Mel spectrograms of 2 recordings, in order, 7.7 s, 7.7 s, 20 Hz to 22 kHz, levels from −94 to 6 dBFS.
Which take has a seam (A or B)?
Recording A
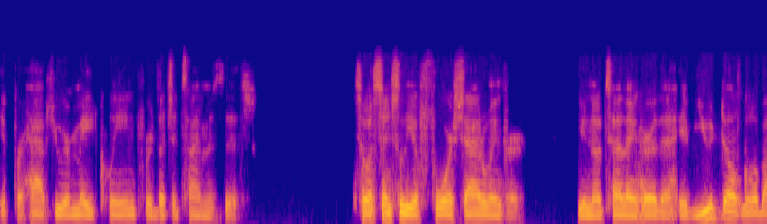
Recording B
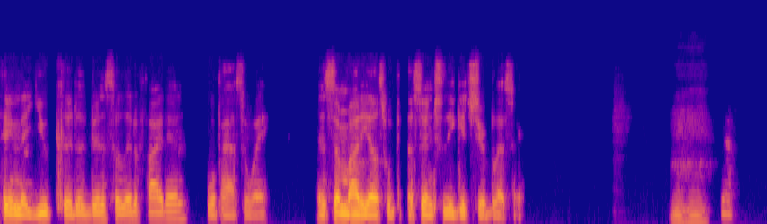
A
